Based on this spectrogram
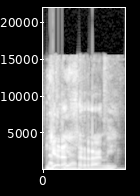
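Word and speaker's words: Chiara Ferragni: Chiara Ferrani, ¿lo he dicho bien? – Ahora sí.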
